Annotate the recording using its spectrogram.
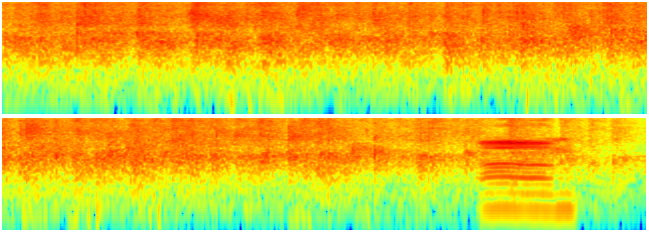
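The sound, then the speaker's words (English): Steady crowd applause, a dense wash of many hands clapping at once, with a brief voiced whoop or cheer rising near the end, as an audience applauds at the close of a panel discussion. “That we can clap.”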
